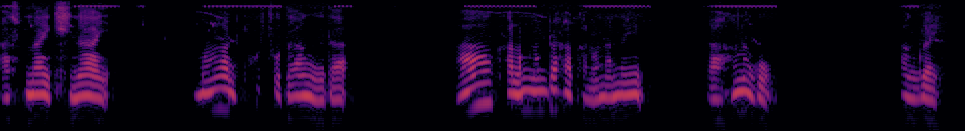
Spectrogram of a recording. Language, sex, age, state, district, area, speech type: Bodo, female, 60+, Assam, Baksa, rural, spontaneous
